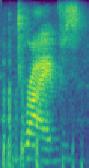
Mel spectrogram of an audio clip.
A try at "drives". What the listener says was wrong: Try drives. No T sound at the end.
